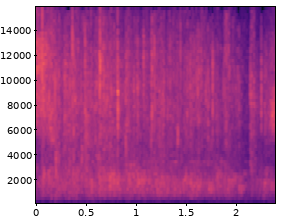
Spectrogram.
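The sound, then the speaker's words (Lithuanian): Audience applause welcoming a guest onto an evening show: dense, steady clapping that holds at an even level throughout, with no voices standing out. “Pasitikime plojimais.”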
